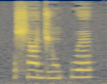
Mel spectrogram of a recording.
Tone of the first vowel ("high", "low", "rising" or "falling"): high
